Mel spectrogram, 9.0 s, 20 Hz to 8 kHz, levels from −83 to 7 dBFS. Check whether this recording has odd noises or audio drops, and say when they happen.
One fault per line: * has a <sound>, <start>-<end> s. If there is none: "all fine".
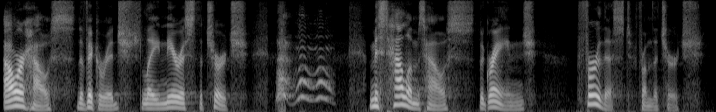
* has a bark, 3.4-4.2 s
